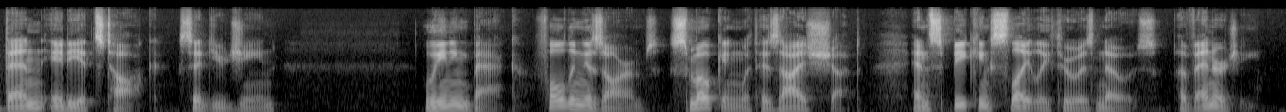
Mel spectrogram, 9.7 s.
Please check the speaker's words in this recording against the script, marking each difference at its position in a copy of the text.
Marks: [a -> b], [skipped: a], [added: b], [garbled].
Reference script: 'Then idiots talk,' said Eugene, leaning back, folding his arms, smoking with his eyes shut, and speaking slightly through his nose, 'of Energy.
'Then idiots talk,' said Eugene, leaning back, folding his arms, smoking with his eyes shut, and speaking slightly through his nose, 'of Energy.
